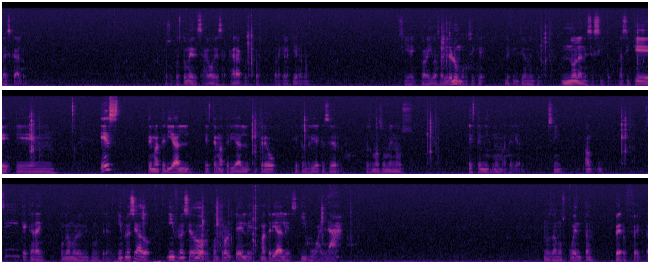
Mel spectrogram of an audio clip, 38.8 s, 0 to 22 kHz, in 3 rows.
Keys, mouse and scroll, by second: 2.3 click, 2.7 click, 3.8 right click, 5.0 x, 6.2 click, 6.8-8.4 middle drag, 9.2 alt+Tab, 10.0-11.4 drag, 11.4 alt+Tab, 12.9 Tab, 13.9 alt+Tab, 18.4 alt+Tab, 19.3-20.6 shift+middle drag, 21.9 alt+Tab, 25.8 alt+Tab, 28.1 right click, 29.1 shift+right click, 30.3 ctrl+shift+l, 31.0 Return, 32.6-36.3 shift+drag, 37.4 right click, 38.6-38.7 drag.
